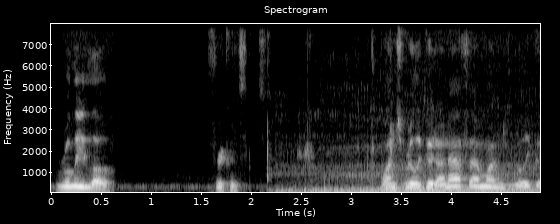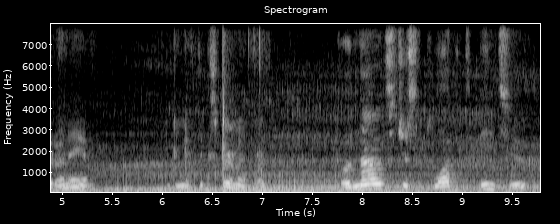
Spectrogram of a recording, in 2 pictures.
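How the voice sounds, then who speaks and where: A man's voice: fairly high pitch, unhurried, long pauses, dark tone. A man giving a casual, emphatic and repetitive hands-on gadget demonstration. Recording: noisy room with device static. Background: radio scanning static.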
